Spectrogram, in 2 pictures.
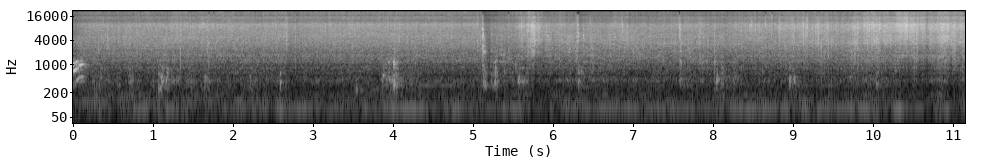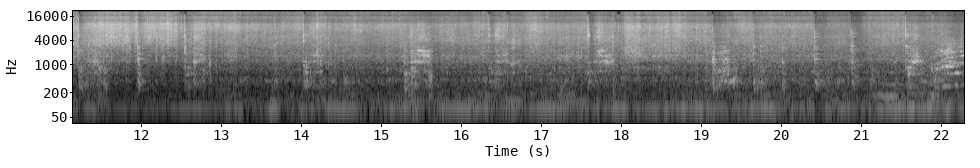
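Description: Eggplant frying in a pan with fish gives a long, steady, loud sizzle, with intermittent stirring scrapes and clinks and no clear talk.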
